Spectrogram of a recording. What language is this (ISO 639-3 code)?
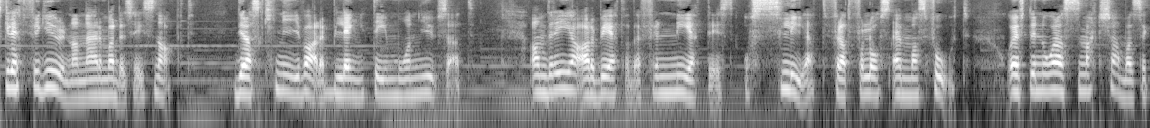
swe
